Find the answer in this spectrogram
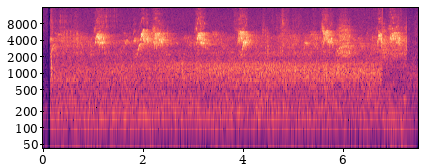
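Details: A male House Sparrow, an introduced species in Argentina, gives its characteristic vocalization near the end of winter: about eight bright, clipped chirps at roughly one per second over a steady roar like distant traffic.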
